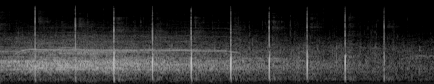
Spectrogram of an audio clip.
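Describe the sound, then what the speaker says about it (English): A graduating class applauds themselves at a spring commencement ceremony, with a broad crowd of clapping under a string of loud, evenly spaced single claps that keep a steady beat. "give yourselves a round of applause."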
